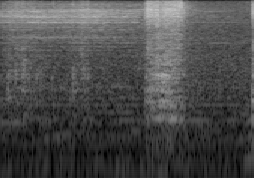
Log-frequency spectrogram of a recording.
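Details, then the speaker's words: Beetle engine after a generator swap, shims all on the back side, fan turned by hand: dry scraping rasp in short bursts as the cooling fan rubs on the backing plate; fix is moving shims to the other side. "hear that okay so we got some rub there which means i gotta move some of those shims to the other side"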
